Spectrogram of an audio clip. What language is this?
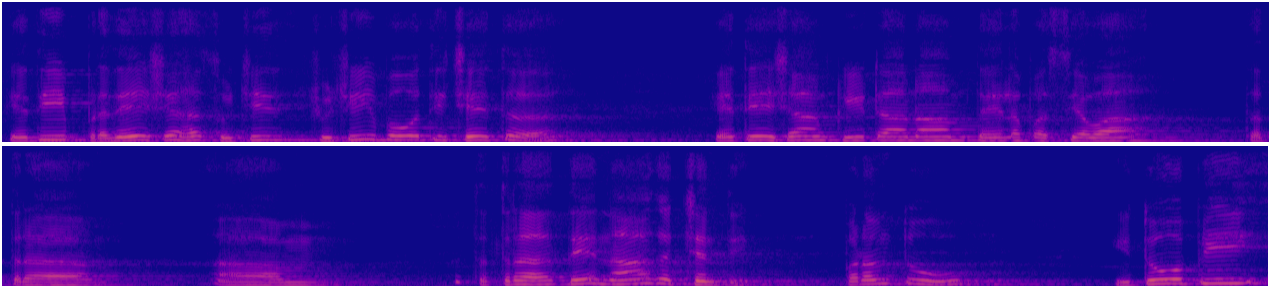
Sanskrit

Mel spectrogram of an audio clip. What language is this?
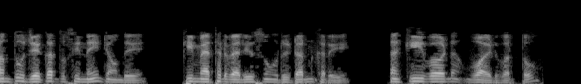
Punjabi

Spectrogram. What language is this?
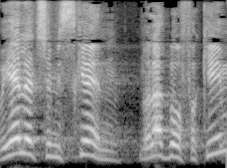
Hebrew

